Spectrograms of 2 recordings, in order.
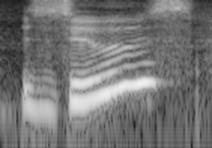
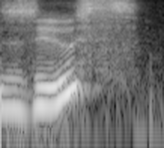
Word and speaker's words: zoos: I did a thesis about zoos, which is a word I have to pronounce carefully because people usually think I'm saying Zeus.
